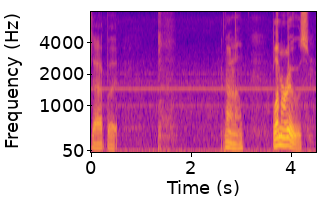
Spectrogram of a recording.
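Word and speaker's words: Blumaroo: Blemiroos. I think it's pronounced Bloomaroo, but I like Blemiroo. I'm going to call it Blemiroo.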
